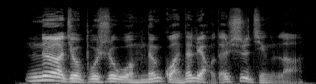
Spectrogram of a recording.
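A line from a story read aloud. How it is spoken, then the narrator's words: Sighing upward. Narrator (Chinese): 科顿仰面向上，叹息道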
